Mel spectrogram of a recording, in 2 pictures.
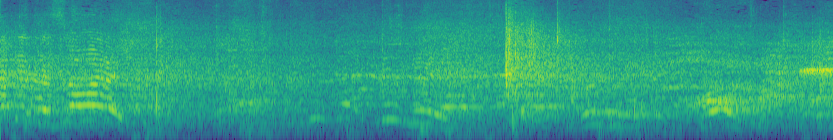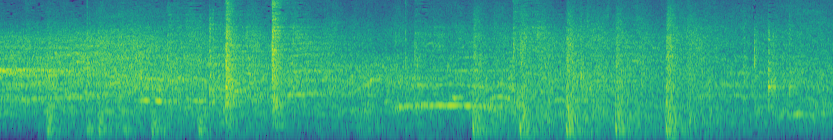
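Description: Hockey sticks clack against the puck and the ice.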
